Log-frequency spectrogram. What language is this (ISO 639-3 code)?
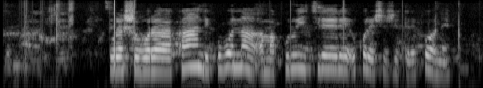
kin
